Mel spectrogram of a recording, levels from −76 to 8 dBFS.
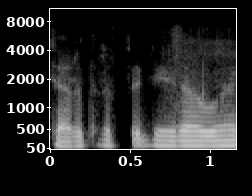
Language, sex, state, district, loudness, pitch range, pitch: Hindi, male, Bihar, Muzaffarpur, -15 LUFS, 110-115 Hz, 115 Hz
